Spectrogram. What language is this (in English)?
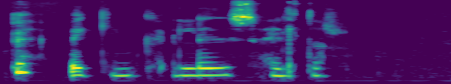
Icelandic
